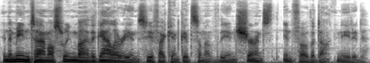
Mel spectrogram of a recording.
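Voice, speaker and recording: A man's voice: a bass voice, fast, slightly rough, no room sound, pitched below the performer's own voice. A man voicing a cocky, protective male vampire in a story reading, slangy and offhand. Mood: helpful.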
